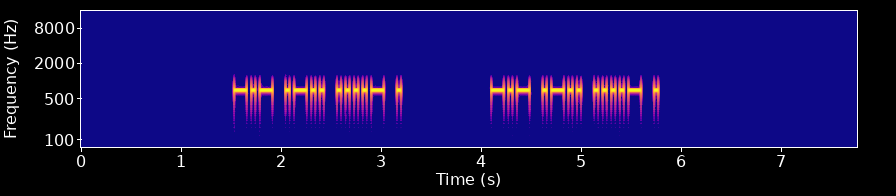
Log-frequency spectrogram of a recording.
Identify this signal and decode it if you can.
Morse code, heard as a keyed tone, about 28 wpm, 700 Hz. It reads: KL4E KL4E
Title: USA Call Signs - 4 Characters - Repeated 2x - 28wpm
